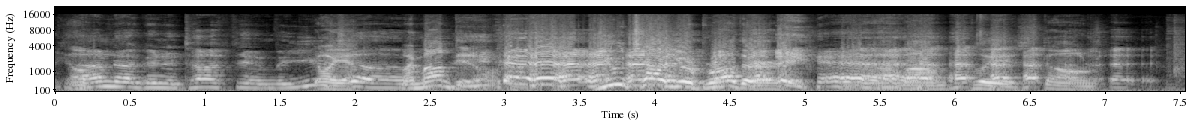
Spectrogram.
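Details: Adult man, a comedian and father of two teenage boys, born with cerebral palsy, who says he sounds like this all the time; dysarthria from congenital cerebral palsy.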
